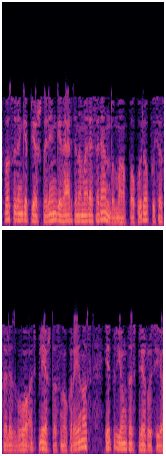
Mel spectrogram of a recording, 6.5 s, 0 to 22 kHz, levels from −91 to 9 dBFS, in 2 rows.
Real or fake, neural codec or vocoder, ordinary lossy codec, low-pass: real; none; AAC, 16 kbps; 19.8 kHz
